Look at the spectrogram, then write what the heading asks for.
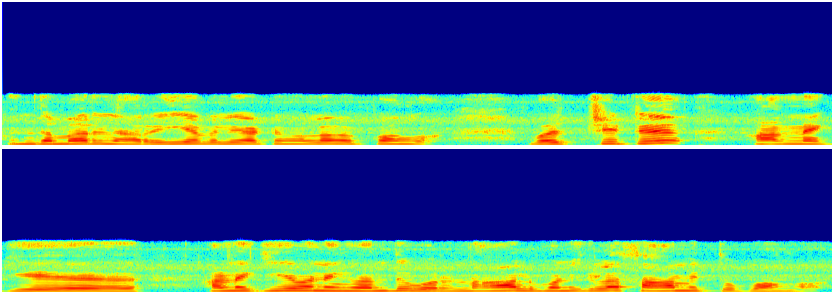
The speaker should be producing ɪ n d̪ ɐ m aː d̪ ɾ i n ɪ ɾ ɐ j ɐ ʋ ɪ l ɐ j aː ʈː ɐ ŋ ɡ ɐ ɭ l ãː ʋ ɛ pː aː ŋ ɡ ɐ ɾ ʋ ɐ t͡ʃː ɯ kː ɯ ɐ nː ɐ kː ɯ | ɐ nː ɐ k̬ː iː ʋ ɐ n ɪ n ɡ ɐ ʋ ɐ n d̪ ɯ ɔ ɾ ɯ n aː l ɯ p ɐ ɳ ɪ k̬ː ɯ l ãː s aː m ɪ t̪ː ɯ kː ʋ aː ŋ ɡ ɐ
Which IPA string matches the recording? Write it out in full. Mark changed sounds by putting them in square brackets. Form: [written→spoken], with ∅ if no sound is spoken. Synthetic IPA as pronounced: ɪ n d̪ ɐ m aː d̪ ɾ i n ɪ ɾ ɐ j ɐ ʋ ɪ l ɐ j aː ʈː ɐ ŋ ɡ ɐ ɭ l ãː ʋ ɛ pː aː ŋ ɡ ɐ [ɾ→∅] ʋ ɐ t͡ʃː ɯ [kː→ʈː] ɯ ɐ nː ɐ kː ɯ | ɐ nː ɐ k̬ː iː ʋ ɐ n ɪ [n→ŋ] ɡ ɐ ʋ ɐ n d̪ ɯ ɔ ɾ ɯ n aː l ɯ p ɐ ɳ ɪ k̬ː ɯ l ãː s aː m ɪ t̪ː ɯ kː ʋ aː ŋ ɡ ɐ

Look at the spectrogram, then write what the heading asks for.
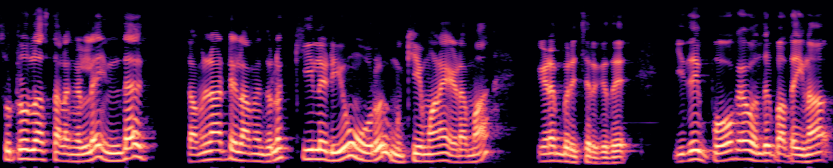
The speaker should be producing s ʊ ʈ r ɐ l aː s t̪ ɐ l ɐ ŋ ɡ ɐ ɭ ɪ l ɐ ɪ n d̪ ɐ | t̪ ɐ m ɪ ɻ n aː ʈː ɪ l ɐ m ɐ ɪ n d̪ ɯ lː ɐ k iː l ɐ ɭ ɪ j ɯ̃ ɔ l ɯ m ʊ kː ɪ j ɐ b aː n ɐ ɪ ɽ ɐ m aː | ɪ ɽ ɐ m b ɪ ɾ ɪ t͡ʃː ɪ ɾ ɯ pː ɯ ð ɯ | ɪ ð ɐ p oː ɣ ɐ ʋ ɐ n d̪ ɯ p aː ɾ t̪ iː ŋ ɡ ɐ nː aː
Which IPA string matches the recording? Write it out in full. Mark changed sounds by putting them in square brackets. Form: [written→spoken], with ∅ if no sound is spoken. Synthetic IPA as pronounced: s ʊ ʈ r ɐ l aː s t̪ ɐ l ɐ ŋ ɡ ɐ ɭ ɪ l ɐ ɪ n d̪ ɐ | t̪ ɐ m ɪ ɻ n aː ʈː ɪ l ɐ m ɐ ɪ n d̪ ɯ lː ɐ k iː l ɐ [ɭ→ɽ] ɪ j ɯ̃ ɔ [l→ɾ] ɯ m ʊ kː ɪ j ɐ [b→m] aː n ɐ ɪ ɽ ɐ m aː | ɪ ɽ ɐ m b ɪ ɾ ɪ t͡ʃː ɪ ɾ ɯ [pː→kː] ɯ ð ɯ | ɪ ð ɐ p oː ɣ ɐ ʋ ɐ n d̪ ɯ p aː ɾ t̪ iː ŋ ɡ ɐ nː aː

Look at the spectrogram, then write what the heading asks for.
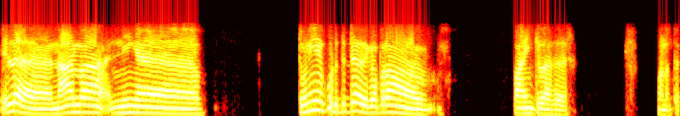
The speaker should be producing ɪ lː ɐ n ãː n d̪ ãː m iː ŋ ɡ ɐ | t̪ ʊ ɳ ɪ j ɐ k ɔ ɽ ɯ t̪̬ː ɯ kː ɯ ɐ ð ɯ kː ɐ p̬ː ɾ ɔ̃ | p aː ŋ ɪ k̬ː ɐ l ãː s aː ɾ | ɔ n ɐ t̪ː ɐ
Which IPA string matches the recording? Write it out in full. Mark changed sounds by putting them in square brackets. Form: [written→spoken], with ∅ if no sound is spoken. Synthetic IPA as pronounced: ɪ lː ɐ n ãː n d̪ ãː [m→n] iː ŋ ɡ ɐ | t̪ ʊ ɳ ɪ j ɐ k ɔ ɽ ɯ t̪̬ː ɯ [kː→ʈː] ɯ ɐ ð ɯ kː ɐ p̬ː ɾ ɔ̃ | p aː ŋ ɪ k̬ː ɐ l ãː s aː ɾ | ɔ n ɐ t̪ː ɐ

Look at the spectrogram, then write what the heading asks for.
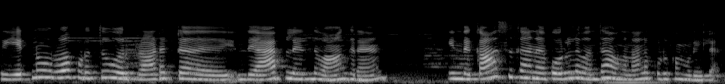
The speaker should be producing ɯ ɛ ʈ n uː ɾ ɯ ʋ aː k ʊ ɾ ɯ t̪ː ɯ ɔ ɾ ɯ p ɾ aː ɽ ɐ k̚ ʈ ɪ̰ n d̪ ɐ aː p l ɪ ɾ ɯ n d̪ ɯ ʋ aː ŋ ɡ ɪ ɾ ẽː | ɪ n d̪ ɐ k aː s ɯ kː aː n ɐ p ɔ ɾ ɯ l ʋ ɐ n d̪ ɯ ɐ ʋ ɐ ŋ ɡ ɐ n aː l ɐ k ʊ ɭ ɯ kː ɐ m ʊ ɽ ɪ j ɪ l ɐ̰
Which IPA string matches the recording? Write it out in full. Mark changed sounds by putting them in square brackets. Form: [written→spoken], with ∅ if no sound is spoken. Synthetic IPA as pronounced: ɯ ɛ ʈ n uː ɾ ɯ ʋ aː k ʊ [ɾ→ɽ] ɯ t̪ː ɯ ɔ ɾ ɯ p ɾ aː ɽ ɐ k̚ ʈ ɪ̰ n d̪ ɐ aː p l ɪ ɾ ɯ n d̪ ɯ ʋ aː ŋ ɡ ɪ ɾ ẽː | ɪ n d̪ ɐ k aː s ɯ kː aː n ɐ p ɔ ɾ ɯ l ʋ ɐ n d̪ ɯ ɐ ʋ ɐ ŋ ɡ ɐ n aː l ɐ k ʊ [ɭ→ɽ] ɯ kː ɐ m ʊ ɽ ɪ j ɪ l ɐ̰

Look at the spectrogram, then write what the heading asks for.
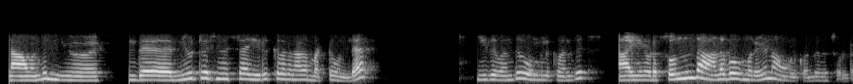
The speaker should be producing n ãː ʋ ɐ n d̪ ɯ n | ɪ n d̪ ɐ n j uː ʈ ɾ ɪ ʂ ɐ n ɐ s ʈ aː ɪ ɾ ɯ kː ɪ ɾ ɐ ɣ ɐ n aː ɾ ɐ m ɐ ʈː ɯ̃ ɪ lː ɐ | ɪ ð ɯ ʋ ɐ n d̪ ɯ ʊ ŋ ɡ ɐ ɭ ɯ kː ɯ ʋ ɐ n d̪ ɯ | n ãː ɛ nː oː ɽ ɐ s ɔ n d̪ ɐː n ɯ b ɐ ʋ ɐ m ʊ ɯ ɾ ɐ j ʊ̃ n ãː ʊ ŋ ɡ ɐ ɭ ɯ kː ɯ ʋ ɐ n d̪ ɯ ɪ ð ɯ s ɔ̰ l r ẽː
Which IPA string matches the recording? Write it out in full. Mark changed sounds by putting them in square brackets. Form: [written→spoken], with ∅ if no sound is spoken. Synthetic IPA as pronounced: n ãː ʋ ɐ n d̪ ɯ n | ɪ n d̪ ɐ n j uː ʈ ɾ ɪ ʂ ɐ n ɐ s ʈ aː ɪ ɾ ɯ kː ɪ ɾ ɐ [ɣ→ð] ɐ n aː [ɾ→l] ɐ m ɐ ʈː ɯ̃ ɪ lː ɐ | ɪ ð ɯ ʋ ɐ n d̪ ɯ ʊ ŋ ɡ ɐ ɭ ɯ kː ɯ ʋ ɐ n d̪ ɯ | n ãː ɛ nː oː ɽ ɐ s ɔ n d̪ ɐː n ɯ b ɐ ʋ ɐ m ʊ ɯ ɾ ɐ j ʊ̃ n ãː ʊ ŋ ɡ ɐ ɭ ɯ kː ɯ ʋ ɐ n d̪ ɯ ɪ ð ɯ s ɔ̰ l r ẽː

